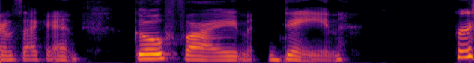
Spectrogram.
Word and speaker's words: Dain: That's how you say his name? Dain? – Yes, so or Dain? – Dain. Dain. So, yes.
